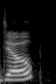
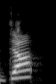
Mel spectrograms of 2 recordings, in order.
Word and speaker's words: dope: and it's just like thank you for saying dope everybody says dot Pizza like it's not the thing it's a long o people yeah thank you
